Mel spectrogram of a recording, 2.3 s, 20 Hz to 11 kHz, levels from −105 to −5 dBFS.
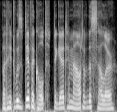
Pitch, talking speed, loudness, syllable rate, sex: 150 Hz, 280 wpm, -18 LUFS, 6.3 syllables/s, male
